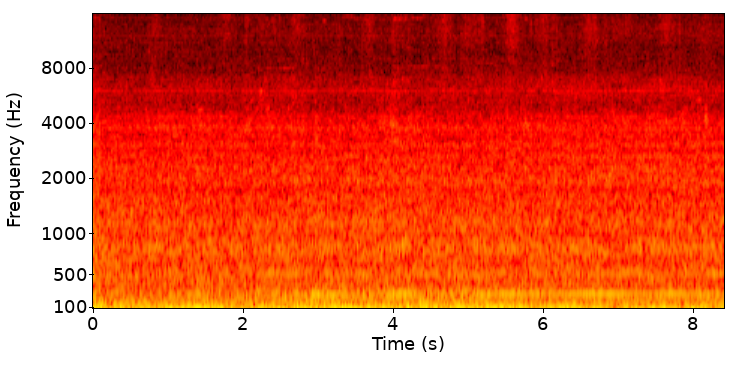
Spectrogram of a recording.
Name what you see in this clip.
large-sounding engine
